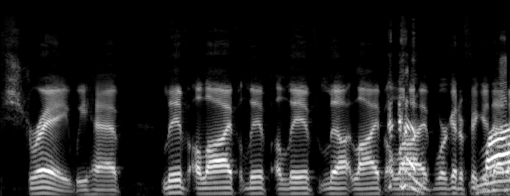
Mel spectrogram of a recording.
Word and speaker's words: Live A Live: we have Live Alive, Live Alive. We're going to figure that out as well. Alive is how the Nintendo Direct pronounces it. I went and looked before this episode. Live Alive.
